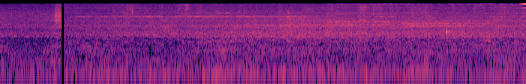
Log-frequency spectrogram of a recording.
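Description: City street traffic: a steady low rumble of passing vehicles, cutting in about half a second in after a moment of restaurant room noise.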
